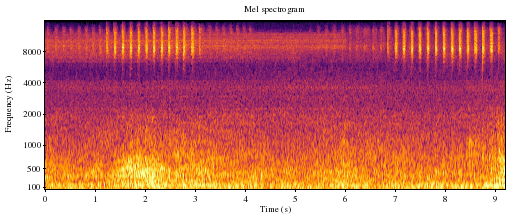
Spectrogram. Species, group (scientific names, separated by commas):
Yoyetta celis, Cicadidae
